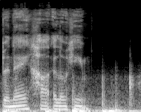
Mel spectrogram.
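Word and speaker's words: bene elohim: of god mentioned here in the hebrew is pronounced bane elohim the septuagint which is the greek translation of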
